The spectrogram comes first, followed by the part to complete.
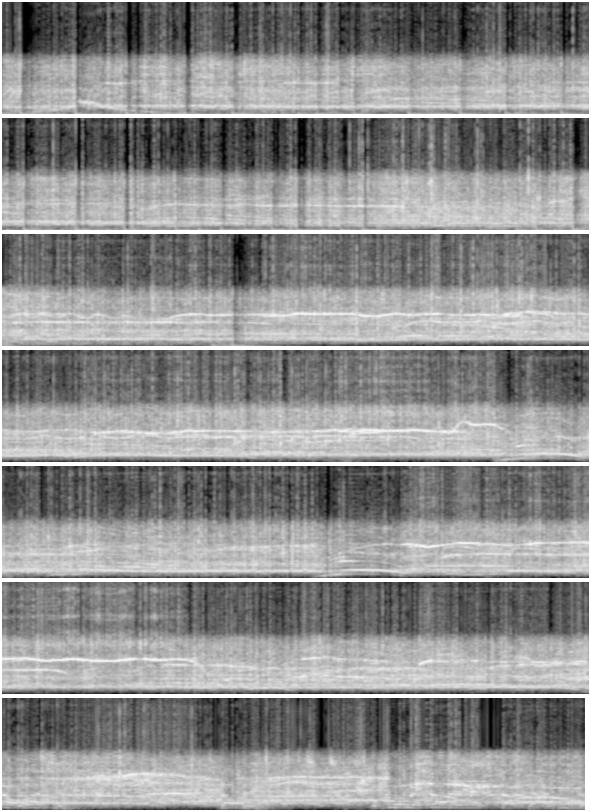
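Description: A live reggae band's bass-heavy music ends about nine seconds in, followed by a concert crowd cheering, whooping and shouting.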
